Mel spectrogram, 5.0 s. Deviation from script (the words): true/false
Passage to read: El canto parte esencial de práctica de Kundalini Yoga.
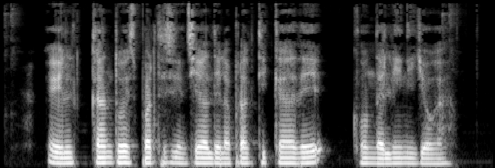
true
